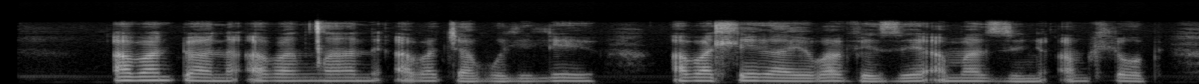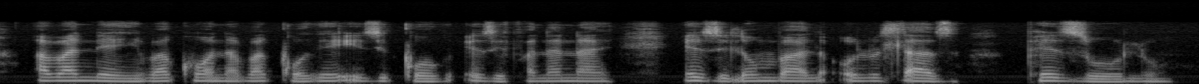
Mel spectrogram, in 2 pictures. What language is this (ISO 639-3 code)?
nde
